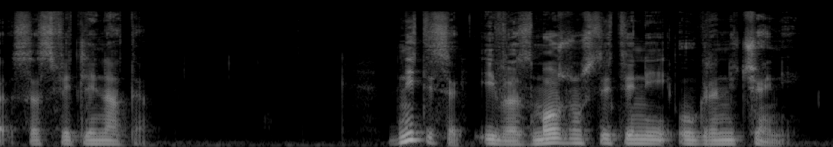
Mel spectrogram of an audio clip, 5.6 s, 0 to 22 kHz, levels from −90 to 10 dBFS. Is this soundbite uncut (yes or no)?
no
